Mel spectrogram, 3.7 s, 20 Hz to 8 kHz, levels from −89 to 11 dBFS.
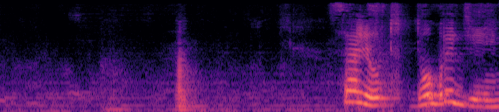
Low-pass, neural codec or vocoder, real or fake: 7.2 kHz; codec, 16 kHz in and 24 kHz out, 0.6 kbps, FireRedTTS-2 codec; fake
